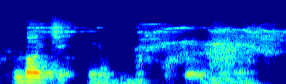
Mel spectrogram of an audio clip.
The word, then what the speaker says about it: logically: Now, the letter A can be silent, especially in words that end in A-L-L-Y, like these. Romantically, musically, logically. So I'm not pronouncing romantically, musically, and logically. Cut the A out. Get rid of it.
